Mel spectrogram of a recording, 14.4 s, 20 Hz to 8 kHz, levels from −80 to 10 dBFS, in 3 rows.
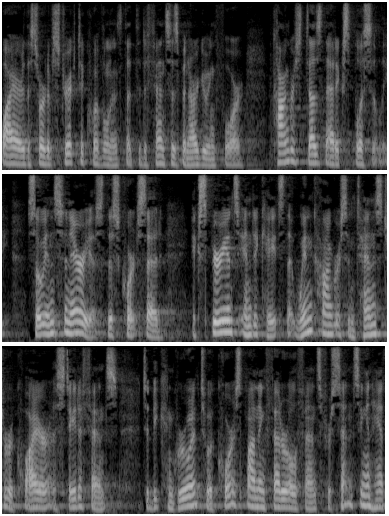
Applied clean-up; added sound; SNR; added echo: none; none; none; none.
